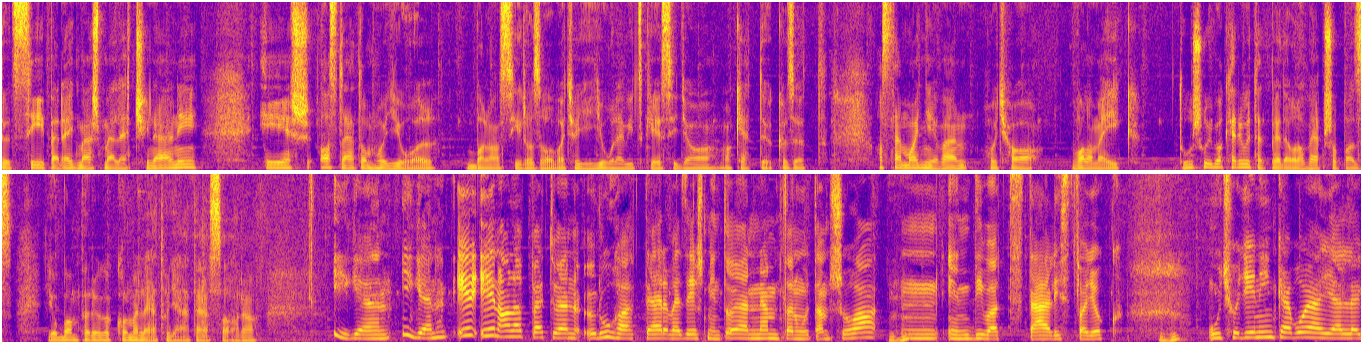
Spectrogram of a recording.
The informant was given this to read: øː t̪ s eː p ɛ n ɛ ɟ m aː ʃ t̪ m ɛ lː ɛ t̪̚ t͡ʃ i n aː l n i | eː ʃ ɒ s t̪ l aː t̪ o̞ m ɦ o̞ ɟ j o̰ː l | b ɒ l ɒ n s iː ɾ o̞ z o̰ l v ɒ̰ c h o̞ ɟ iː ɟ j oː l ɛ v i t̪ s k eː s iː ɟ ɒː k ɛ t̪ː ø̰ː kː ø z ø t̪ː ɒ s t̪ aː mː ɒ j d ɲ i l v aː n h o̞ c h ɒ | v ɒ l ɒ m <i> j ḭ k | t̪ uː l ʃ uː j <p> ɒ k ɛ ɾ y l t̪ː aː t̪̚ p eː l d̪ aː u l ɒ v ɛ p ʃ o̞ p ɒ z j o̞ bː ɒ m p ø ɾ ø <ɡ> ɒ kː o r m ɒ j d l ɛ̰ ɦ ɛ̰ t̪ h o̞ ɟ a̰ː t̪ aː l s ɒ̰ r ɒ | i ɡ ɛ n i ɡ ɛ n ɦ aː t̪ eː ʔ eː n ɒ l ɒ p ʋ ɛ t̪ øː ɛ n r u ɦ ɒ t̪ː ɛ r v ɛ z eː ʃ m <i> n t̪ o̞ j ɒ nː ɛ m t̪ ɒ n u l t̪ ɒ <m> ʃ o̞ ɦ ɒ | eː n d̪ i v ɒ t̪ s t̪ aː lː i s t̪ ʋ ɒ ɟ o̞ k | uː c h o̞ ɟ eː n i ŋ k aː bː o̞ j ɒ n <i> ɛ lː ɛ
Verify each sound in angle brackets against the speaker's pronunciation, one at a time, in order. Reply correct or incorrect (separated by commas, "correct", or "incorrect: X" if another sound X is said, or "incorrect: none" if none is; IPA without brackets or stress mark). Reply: incorrect: ɛ, incorrect: b, correct, correct, correct, incorrect: j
